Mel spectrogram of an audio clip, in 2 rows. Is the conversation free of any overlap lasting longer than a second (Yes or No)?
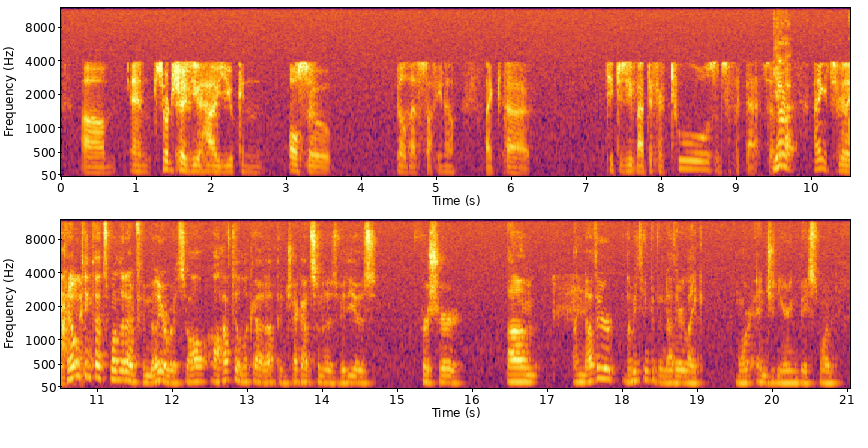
Yes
